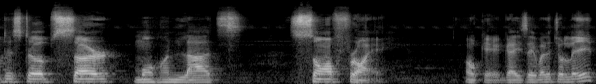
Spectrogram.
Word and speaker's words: sang-froid: Guys এই sang-froid উচ্চারণ, এই sang-froid আছে, ওটা উচ্চারণটা হচ্ছে sang-froid। কেন sang-froid উচ্চারণ বলে দিই, আর কেন এখানে ইউজ করা হয়েছে। sang-froid ইটস a French word, আর এই ওয়ার্ডটার মিনিং হচ্ছে কোল্ড ব্লাডেড।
